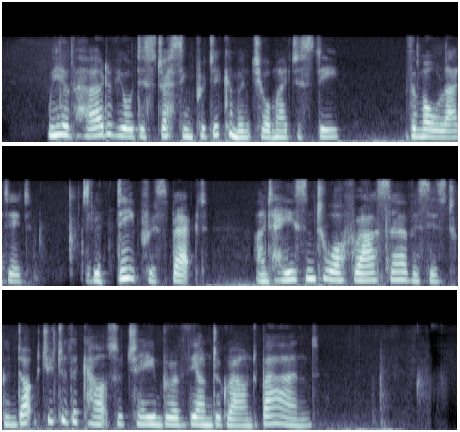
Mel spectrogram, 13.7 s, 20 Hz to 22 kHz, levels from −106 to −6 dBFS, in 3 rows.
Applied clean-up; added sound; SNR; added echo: neural mask model Resemble Enhance denoiser.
